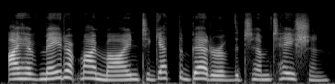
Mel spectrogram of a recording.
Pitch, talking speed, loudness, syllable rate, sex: 235 Hz, 235 wpm, -19 LUFS, 5.1 syllables/s, female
